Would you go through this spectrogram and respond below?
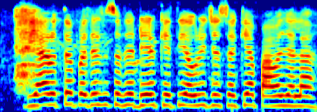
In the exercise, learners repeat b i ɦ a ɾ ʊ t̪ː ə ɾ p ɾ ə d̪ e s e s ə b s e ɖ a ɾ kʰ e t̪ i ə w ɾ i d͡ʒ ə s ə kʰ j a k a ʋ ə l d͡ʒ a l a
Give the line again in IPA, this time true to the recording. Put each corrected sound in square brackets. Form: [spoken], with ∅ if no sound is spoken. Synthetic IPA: b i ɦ a ɾ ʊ t̪ː ə ɾ p ɾ ə d̪ e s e s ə b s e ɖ [e] ɾ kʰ e t̪ i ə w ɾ i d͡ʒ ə s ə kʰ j a [p] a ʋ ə l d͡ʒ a l a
